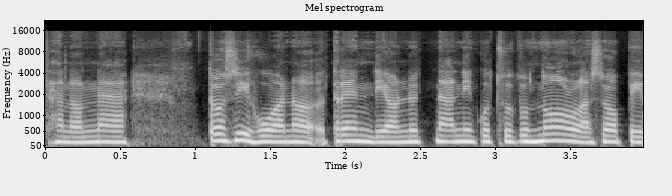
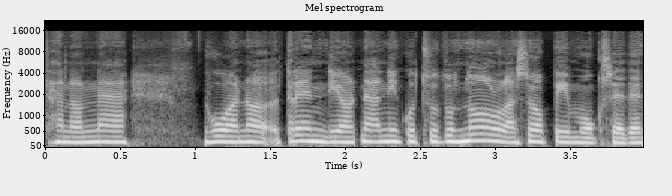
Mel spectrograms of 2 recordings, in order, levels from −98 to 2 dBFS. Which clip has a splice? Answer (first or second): second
